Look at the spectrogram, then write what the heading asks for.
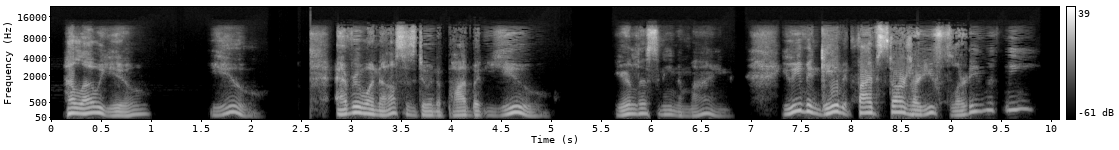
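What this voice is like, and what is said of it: Imitates a fictional stalker's voice. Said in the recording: “That was like very spot on. ... my stalker Joe Goldberg impersonation.”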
